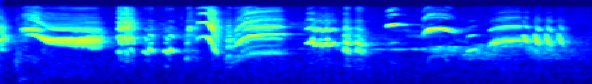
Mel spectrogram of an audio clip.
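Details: Blue rock thrush, Monticola solitarius, singing a melodious, slightly hoarse warble for tutoring: rapid high whistled notes, slurs and chirps run together with barely a pause.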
